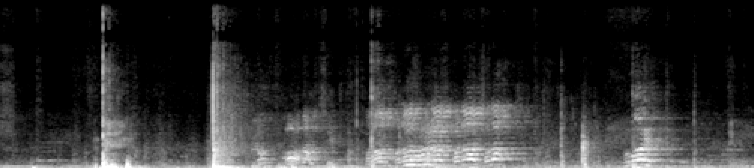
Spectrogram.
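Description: A football being kicked on an indoor artificial-turf pitch: sharp thuds of ball strikes, two close together about a second and a half in and another near three seconds, with players' voices ringing out in a large hall.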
